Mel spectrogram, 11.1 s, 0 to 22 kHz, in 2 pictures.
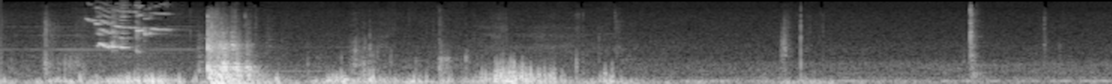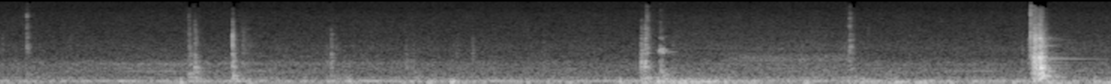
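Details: BMW E21 320i that won't start (fuel pump runs, relay clicks, starter bumps once without cranking): after key off, the relay chatters with sparse, uneven sharp ticks every second or two; cause unknown.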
